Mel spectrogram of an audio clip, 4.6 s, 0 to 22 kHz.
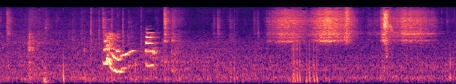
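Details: Collie puppy, 47 days old, filmed on 4 July 2013, gives a brief high whimpering yelp that bends up and down, followed by rustling, tapping and soft scuffling sounds indoors.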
